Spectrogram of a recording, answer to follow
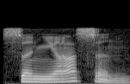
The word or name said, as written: sannyasin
